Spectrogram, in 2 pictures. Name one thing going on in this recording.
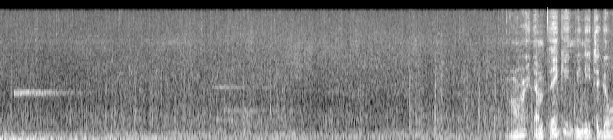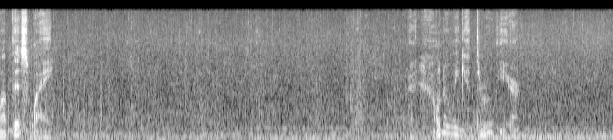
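A low magical hum drones steadily throughout.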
